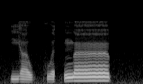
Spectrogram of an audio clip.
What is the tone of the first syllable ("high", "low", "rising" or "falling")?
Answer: low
